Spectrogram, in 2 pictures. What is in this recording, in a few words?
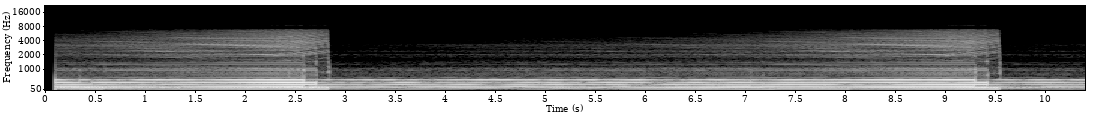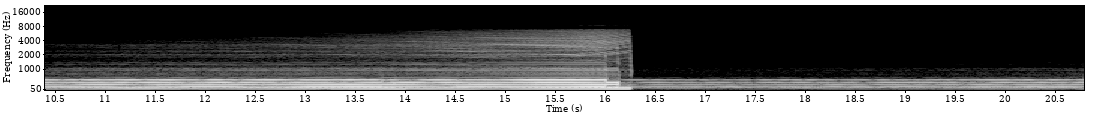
Radio; Milk outside a bag of milk outside a bag of milk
